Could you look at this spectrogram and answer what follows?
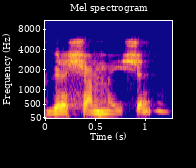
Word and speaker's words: Gresham Machen: Eh, es muy interesante, pues, ¿cómo es que se pronuncia el nombre de esta persona? Ajá. Gresham Machen.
